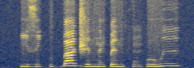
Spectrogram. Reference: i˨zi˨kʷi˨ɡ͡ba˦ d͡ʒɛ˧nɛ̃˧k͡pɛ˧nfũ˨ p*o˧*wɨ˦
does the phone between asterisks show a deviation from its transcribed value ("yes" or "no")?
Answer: no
